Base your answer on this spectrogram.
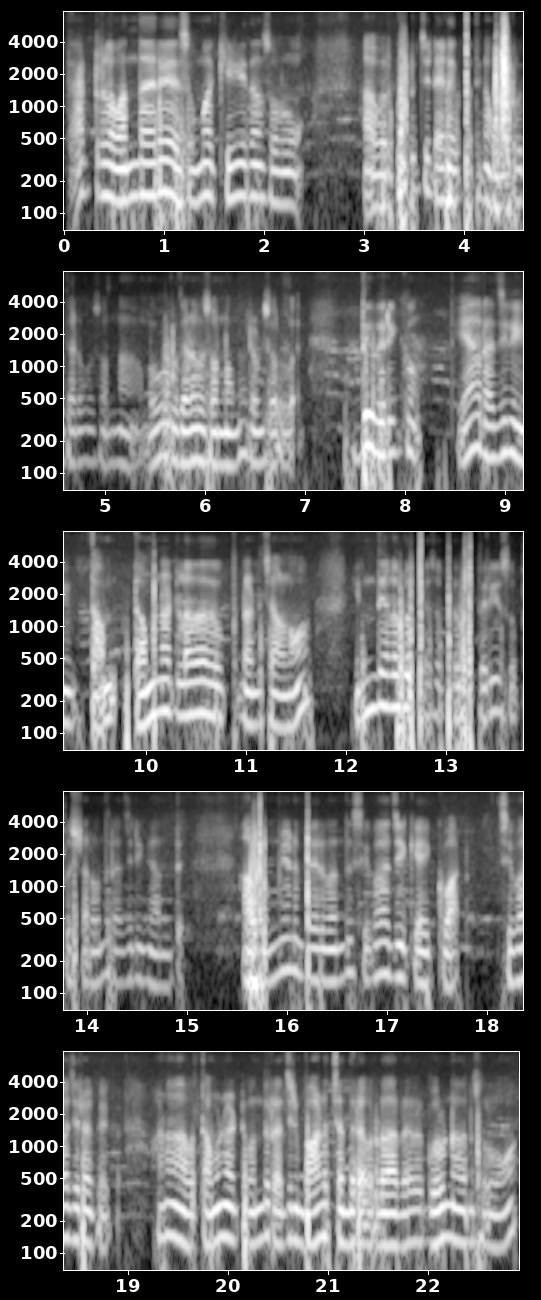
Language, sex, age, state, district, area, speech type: Tamil, male, 18-30, Tamil Nadu, Tiruvannamalai, urban, spontaneous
